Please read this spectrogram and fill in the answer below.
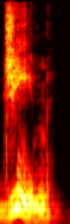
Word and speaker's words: ج: The Arabic jim is always the first one, not the second. And that is how you pronounce it in the Quran.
